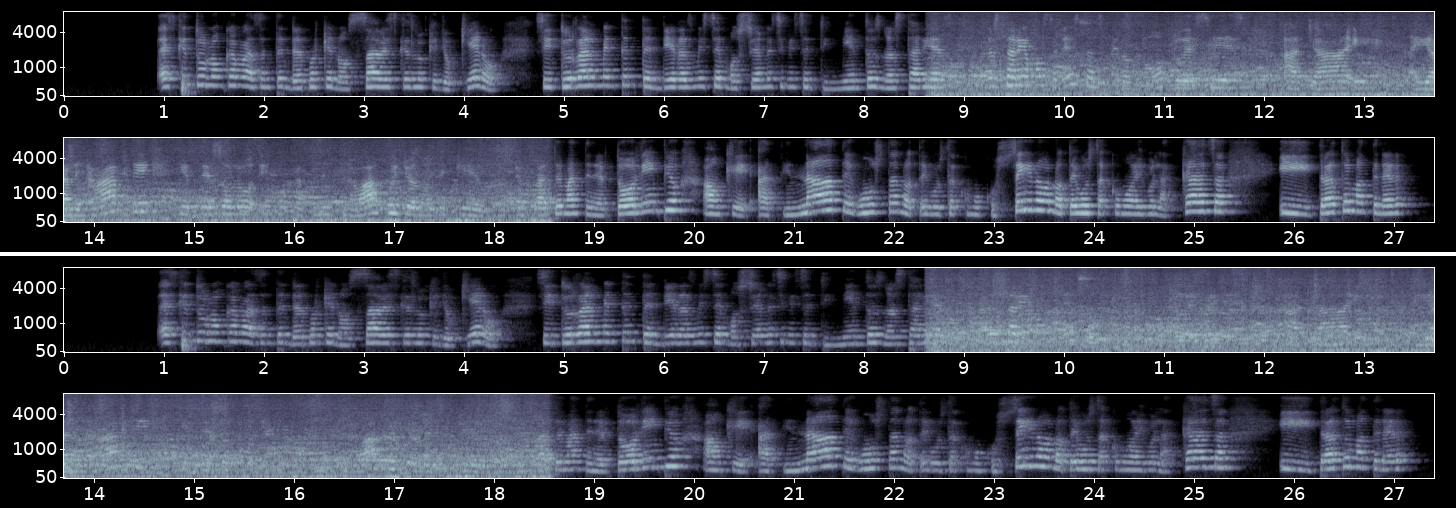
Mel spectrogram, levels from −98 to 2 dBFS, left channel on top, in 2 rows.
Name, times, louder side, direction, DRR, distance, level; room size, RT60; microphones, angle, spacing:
voice 1, 0.9-4.3 4.7-27.0, left 4 dB, 50° left, 5 dB, 0.5 m, -34 dB
sound 1, 8.6-18.6, right 2 dB, 65° right, 0.8 m, -33 dB
3.6 x 2.4 x 2.2 m, 0.39 s
head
